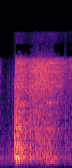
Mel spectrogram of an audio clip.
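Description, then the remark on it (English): A ground-level living room window of a locked house is smashed to get in: a sudden loud crash followed by about a second of harsh, scattering noise as the glass fragments break away. No one speaks. “Now, most of the glass is out of the way.”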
